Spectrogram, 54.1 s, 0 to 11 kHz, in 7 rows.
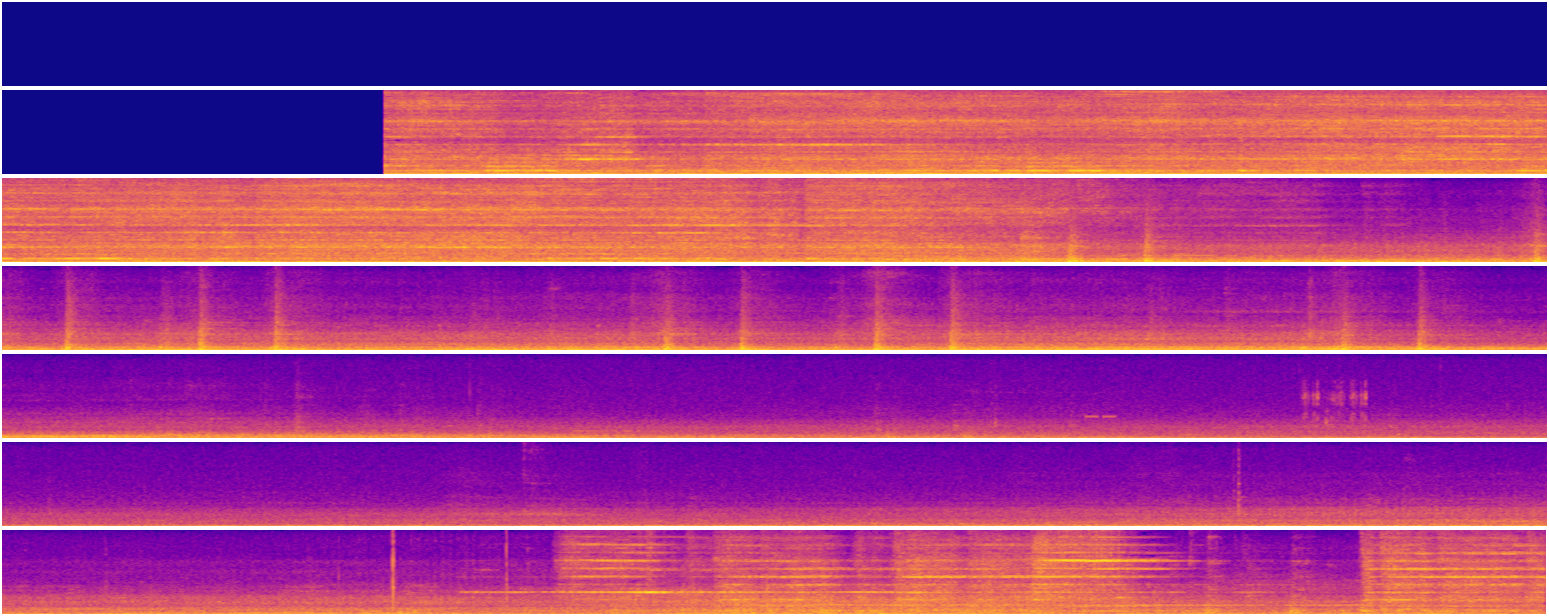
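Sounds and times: train wheels squealing: 9.7 - 22.1, 48.4 - 54.0
train wheels clicking over rail joints: 9.7 - 24.9, 25.5 - 30.7, 47.9 - 54.0.

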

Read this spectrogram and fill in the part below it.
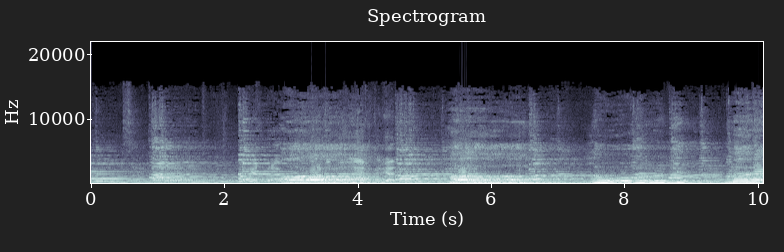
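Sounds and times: band accompaniment: 0.0 - 10.0
person singing long wavering note: 2.8 - 10.0.

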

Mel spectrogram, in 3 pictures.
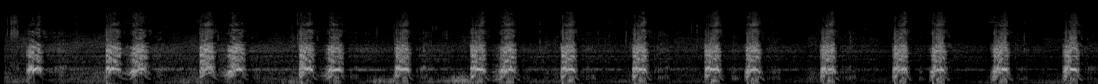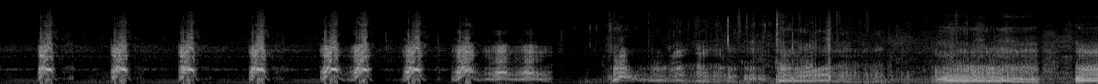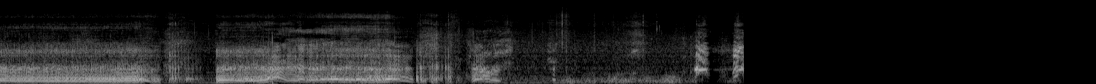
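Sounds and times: dog barking: 0.3 - 0.5, 1.1 - 15.8, 28.9 - 29.4.

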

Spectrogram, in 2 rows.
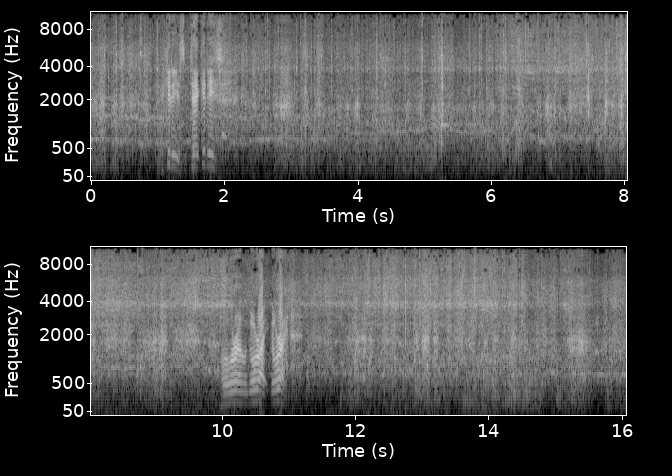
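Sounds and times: bike chain rattling and clicking: 0.0 - 16.0
tyres crunching over gravel: 0.0 - 16.0.

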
